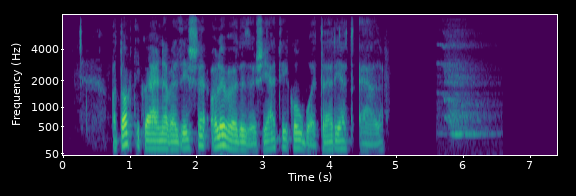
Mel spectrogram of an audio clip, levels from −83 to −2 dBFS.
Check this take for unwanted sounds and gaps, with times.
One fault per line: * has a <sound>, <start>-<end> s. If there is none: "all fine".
* has a squeak, 5.6-6.6 s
